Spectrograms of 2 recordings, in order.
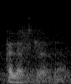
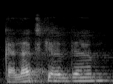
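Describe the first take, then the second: First: Much softer and lower, a contrite mumble; hushed confession. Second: Said in the usual way. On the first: Retold or imitated. Official owning his mistake before the people, hushed and contrite. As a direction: drop the voice as if ashamed to admit it. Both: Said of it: "به مردم بگه غلط کردم".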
